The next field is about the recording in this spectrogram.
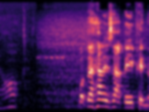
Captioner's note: alarm beeping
